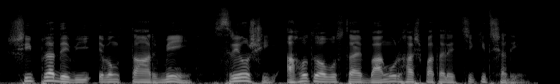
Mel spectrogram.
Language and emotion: Bengali, neutral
